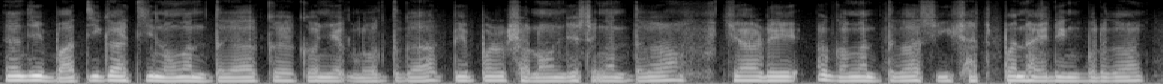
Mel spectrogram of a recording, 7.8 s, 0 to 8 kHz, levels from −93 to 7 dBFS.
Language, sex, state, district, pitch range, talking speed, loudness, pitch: Wancho, male, Arunachal Pradesh, Longding, 130-145 Hz, 185 wpm, -18 LUFS, 135 Hz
